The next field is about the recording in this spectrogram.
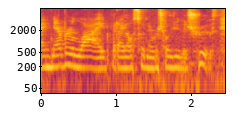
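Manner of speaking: ordinary talk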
